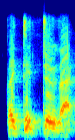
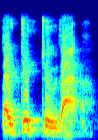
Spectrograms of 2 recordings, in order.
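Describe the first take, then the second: First: Said in the usual way. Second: Slow, insistent, leaning on "did"; "did" stressed hard in "they did do that", slowly; emphatic did. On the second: Real, not acted. Insisting to the sitter, slow with "did" stressed. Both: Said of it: "Mark telling me to tell you".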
